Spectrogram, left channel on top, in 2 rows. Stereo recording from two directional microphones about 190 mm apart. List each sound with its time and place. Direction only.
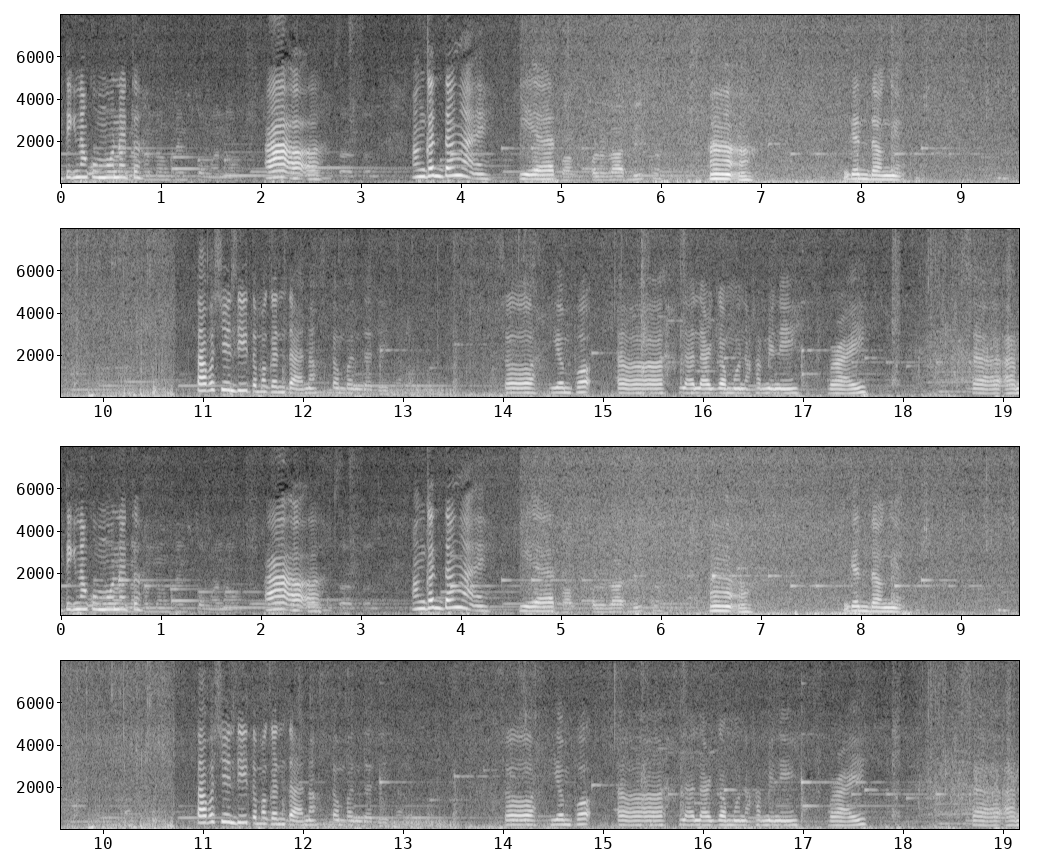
0.0 s speech: centre (ahead or behind)
2.0 s speech: 10° left (ahead or behind)
6.5 s speech: 20° left (ahead or behind)
7.9 s speech: 5° left (ahead or behind)
10.9 s a woman's voice: centre (ahead or behind)
14.0 s speech: 5° left (ahead or behind); by 17.3 s 25° left (ahead or behind)
17.3 s speech: 10° left (ahead or behind)
18.7 s speech: 15° left (ahead or behind)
